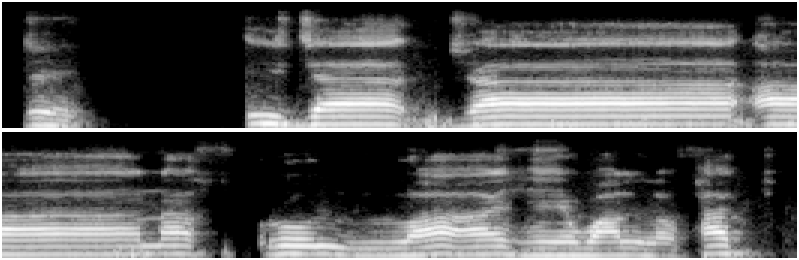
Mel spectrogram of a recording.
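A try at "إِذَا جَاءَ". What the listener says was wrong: হামজাতে একটু টান হয়ে গেল। যা আ নাসরুল্লাহি, আপনি আ বলে থামেন, থামলেও যেন টানটা না হয়। বলে কিন্তু আপনি টান দিয়ে ফেলছেন। আ বলে থেমে যান। ইজা যা আ, এইভাবে।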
